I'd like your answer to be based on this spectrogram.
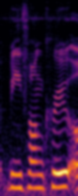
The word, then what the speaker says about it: en croûte: Help me pronounce that. – Beef en croûte. – Beef en croûte. – There you go. – Like beef en croûte. In French, yeah.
